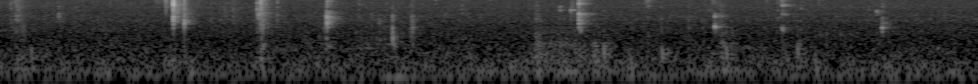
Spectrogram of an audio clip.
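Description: Near silence broken by about eight faint, irregular mouth clicks and smacks from quiet chewing.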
